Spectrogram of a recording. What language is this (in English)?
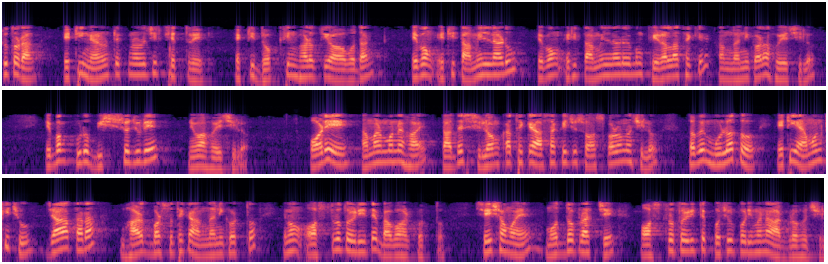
Bangla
